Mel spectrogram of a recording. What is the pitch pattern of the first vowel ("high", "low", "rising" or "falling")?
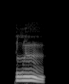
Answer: falling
